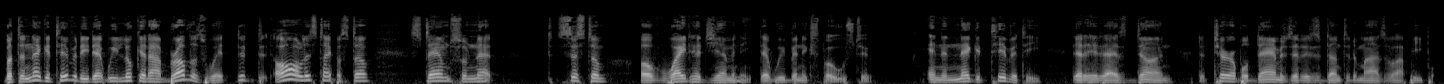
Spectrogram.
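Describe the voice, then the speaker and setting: A man's voice: fairly low pitch, brisk, vocal fry, no room sound. A man speaking with emphatic conviction in a discussion, often restarting his sentences. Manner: emphatic, repetitive restarts, rising intensity. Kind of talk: impassioned discussion.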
